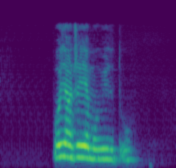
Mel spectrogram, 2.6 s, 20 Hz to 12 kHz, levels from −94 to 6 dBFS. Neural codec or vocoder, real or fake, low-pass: codec, 16 kHz, 0.4 kbps, LongCat-Audio-Codec; fake; 7.2 kHz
